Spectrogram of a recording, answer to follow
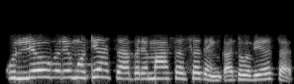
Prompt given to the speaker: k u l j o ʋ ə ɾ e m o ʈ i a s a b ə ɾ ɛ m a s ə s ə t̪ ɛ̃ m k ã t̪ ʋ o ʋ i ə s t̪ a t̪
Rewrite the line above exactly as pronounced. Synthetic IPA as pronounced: k u l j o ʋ ə ɾ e m o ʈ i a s a b ə ɾ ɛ m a s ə s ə t̪ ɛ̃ ŋ k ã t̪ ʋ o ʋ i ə s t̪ a t̪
